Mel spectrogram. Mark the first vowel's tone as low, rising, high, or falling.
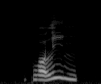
rising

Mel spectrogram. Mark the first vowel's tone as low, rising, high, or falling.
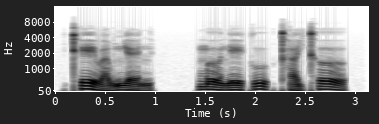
falling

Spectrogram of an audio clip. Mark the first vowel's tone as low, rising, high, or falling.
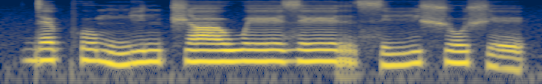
high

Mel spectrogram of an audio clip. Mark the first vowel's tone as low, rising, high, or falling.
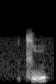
low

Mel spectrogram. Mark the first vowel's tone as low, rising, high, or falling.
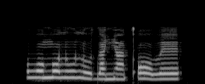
high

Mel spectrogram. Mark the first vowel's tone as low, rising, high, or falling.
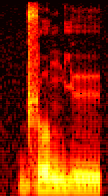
low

